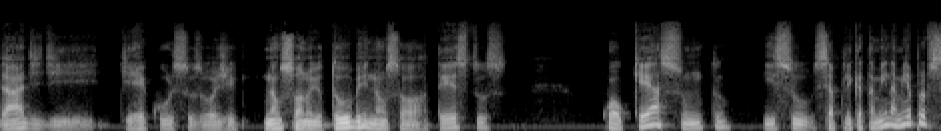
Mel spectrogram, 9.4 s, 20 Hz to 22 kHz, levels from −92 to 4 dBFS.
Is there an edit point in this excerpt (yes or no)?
no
